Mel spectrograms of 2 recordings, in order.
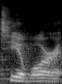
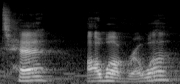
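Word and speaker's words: Te Awaroa: was pronouncing Tiora wrong it's not pronounced tiar it's like te AA te AA but for the sake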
